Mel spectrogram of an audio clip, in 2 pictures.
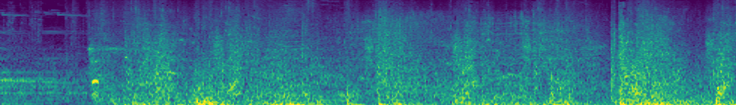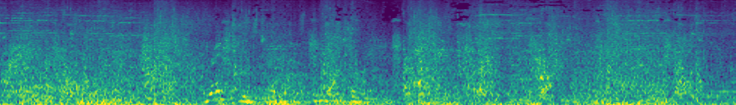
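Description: Magic spells whoosh and crash in rapid bursts during a fight.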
